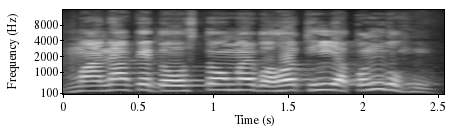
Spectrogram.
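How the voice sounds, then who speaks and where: A man's voice: extremely high pitch, moderate pace, crowd noise. A man reciting humorous verse as a comic poet, repeating lines for effect. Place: stage show before a live audience. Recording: stage microphone with audience and background noise.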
